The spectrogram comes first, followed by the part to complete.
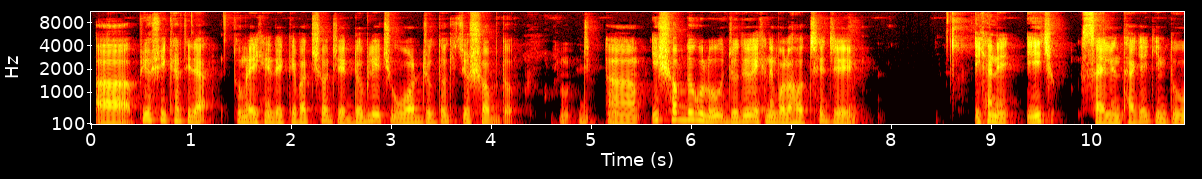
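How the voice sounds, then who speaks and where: Gravelly guy teaching off slides, reads word lists slow and careful, little clicks in the background. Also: medium pitch. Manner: slow, word-by-word example reading. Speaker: English teacher. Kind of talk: slide-based lesson narration.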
